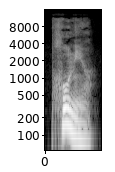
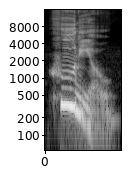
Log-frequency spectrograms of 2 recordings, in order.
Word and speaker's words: Junio: El verano includes Junio. pronounced junio. In Spanish, the letter J is pronounced like an English H, and the U makes an oo sound. Say it after me. Junio.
